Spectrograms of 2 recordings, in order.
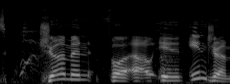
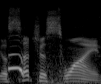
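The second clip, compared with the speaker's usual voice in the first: plain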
